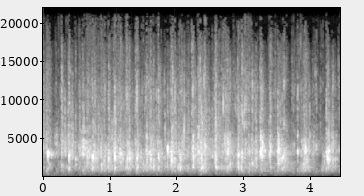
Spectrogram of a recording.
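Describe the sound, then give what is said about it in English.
A church audience applauds steadily, dense overlapping claps at an even, moderate level without pause for several seconds. “Yeah, you can clap.”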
